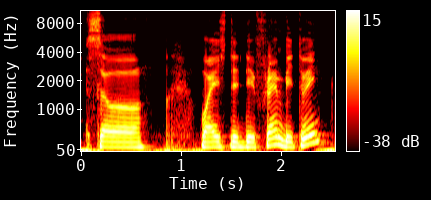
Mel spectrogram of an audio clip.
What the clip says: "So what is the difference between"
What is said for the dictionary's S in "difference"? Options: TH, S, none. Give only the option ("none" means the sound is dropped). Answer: none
